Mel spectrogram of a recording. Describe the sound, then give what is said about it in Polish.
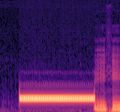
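A telephone dial tone sounds while a call is placed: one loud, steady, unbroken electronic hum lasting about a second and a half, then cut off by a brief voice. “Umówiliśmy się, więc powinien odebrać. Halo, halo.”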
